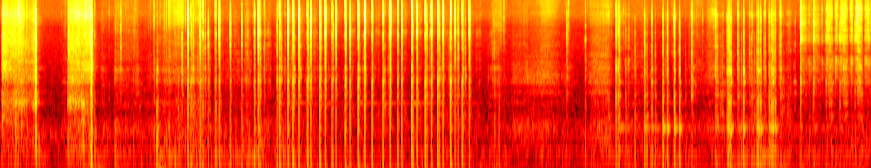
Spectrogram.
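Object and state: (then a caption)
Plastic camera zoom lens. Fingertips and nails scratch and rub the ribbed zoom ring and rear mount of a hand-sized, hollow black plastic Canon zoom lens held in both hands. Dense bursts of fast, dry scratching and clicking ticks come in quick runs with brief pauses between them. Above them sits a bright, hissy texture with a low, hollow body underneath.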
